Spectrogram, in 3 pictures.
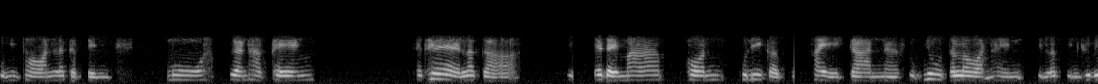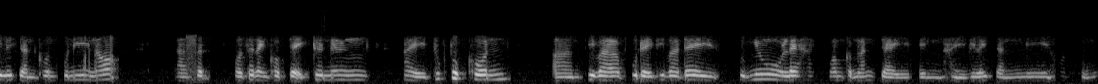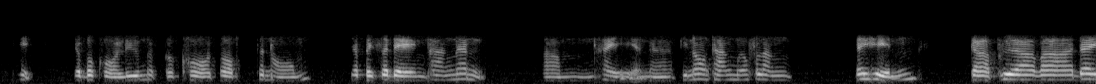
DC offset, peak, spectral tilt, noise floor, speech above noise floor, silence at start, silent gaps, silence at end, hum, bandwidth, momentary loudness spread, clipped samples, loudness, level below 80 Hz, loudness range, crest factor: under 0.1%; -4 dBFS; -6.5 dB/octave; -66 dBFS; 42 dB; 0 s; none; 0 s; none; 4.1 kHz; 15 LU; under 0.1%; -25 LUFS; -70 dBFS; 5 LU; 22 dB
